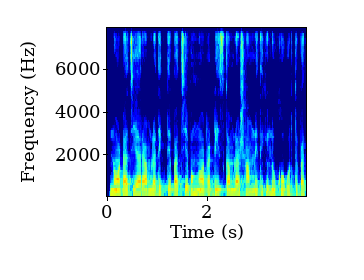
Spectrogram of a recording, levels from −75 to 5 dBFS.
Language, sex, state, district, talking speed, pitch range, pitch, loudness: Bengali, female, West Bengal, Jalpaiguri, 210 wpm, 175-195 Hz, 185 Hz, -25 LUFS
